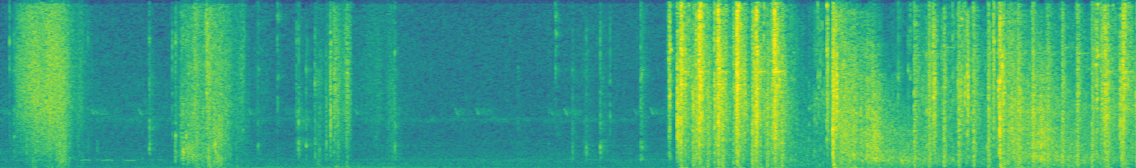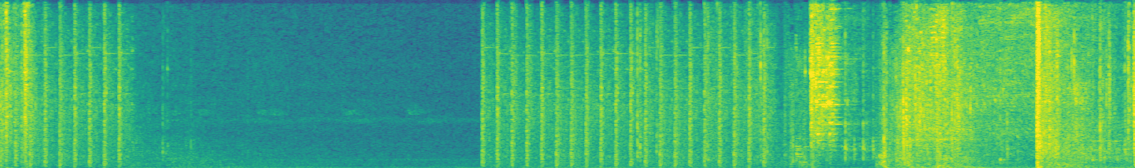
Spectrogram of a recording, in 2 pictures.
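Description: Video game gunfire while shooting an enemy, bursts of rapid automatic shots in two long stretches with a few scattered single shots before them, loud and continuous, over steady background noise.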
